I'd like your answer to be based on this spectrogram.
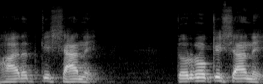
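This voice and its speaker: The speaker is a man. His pitch is fairly high. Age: 60s. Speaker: artist. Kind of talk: commemorative speech. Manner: halting, with repetitions.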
